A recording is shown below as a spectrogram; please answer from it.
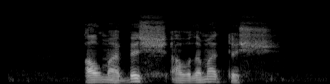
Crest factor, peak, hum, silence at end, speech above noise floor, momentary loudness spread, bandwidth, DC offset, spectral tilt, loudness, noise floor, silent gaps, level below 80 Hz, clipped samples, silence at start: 20 dB; -10 dBFS; none; 0.6 s; 39 dB; 9 LU; 11 kHz; under 0.1%; -5 dB/octave; -29 LUFS; -67 dBFS; none; -60 dBFS; under 0.1%; 0.85 s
